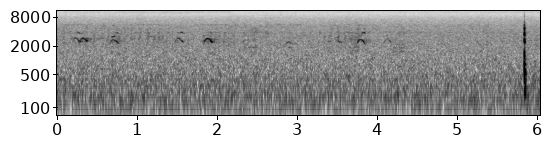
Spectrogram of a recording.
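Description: Faint, quick high chirps of a bird, scattered over the first few seconds above a low steady hiss, with a single sharp click just before the end.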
